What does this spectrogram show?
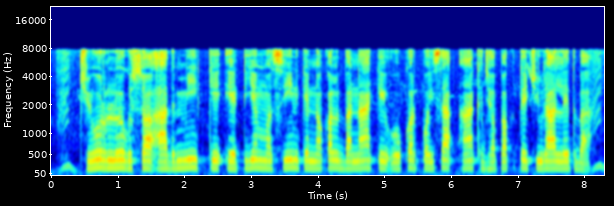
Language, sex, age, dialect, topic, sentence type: Bhojpuri, male, 18-24, Northern, banking, statement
